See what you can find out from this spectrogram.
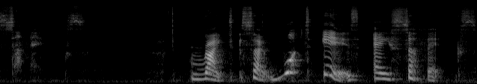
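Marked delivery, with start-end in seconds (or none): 0.0-0.9 very soft, breathy whisper, just breath. Showing children how to say a new word: whispering voice. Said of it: "Can you say it in a whispering voice".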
